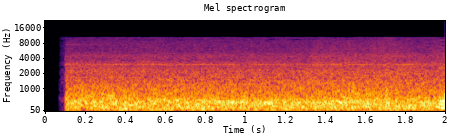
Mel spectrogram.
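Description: Steady rumbling hum of a railway station concourse, with a faint steady high-pitched tone running through it.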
